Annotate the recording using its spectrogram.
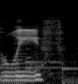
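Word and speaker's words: Leif: specific it's a character whose name is literally Leaf l i e l e I forgot the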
